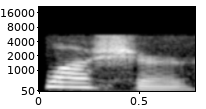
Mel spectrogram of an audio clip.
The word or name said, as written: washer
